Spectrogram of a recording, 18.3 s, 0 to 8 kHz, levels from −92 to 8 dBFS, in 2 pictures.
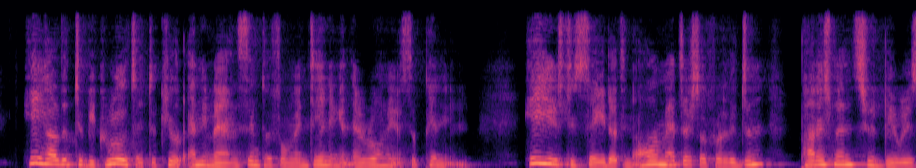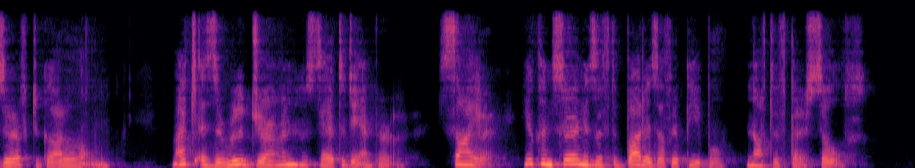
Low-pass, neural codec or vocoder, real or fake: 7.2 kHz; codec, 44.1 kHz, 2.6 kbps, DAC; fake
